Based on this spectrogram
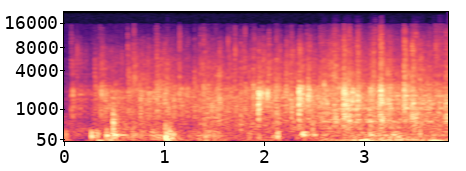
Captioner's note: audience clapping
